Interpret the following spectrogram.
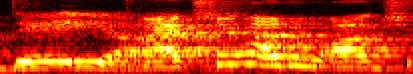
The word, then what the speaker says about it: Daiya: It's Daiya. Daiya.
